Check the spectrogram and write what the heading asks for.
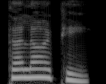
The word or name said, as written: ತೆಲ್ಲಟಿ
